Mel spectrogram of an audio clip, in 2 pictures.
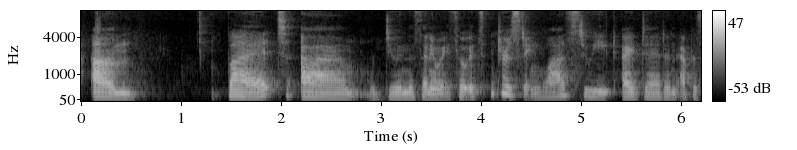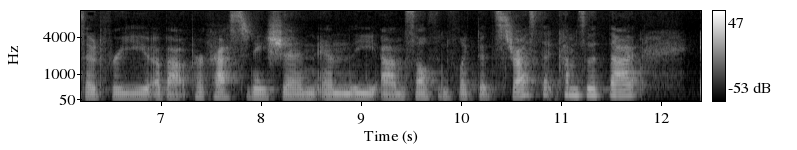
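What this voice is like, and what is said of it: Sick, deeper than usual voice. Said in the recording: “I am a little under the weather, so my voice is a little deeper than it usually is.”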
